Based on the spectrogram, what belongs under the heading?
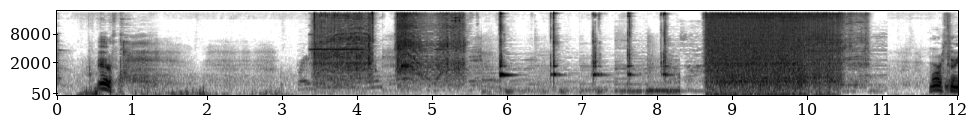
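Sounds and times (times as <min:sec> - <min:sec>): light metallic clinks: 0:03.4 - 0:08.8
power tool running: 0:03.4 - 0:10.9.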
